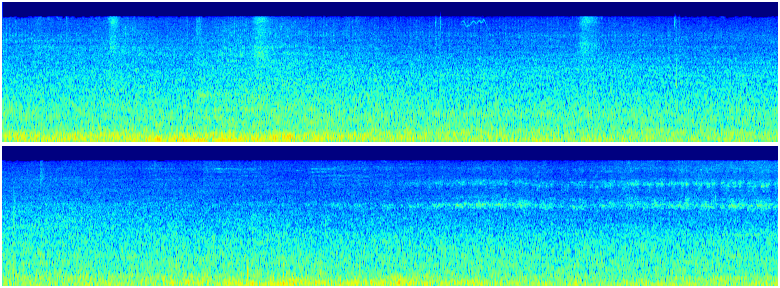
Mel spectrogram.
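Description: City street traffic: a steady wash of passing cars' engines and tyres, with a low engine rumble swelling in the first few seconds and again about two-thirds of the way through. A faint high whine comes in near the end.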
